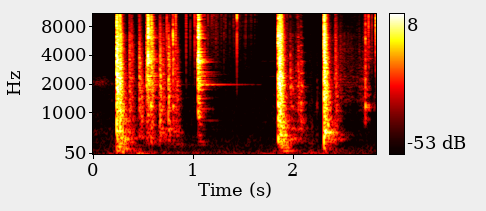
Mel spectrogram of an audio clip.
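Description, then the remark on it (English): Coins clang and clink into a metal temple offering box with a trumpet-shaped top in several bright, ringing bursts, irregularly spaced, with a short metallic rattle trailing after each drop. “Whenever the coins would go into those boxes, you would hear the sound of coins hitting the metal. And the more coins someone would give, the more clanging and clicking the coins made.”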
